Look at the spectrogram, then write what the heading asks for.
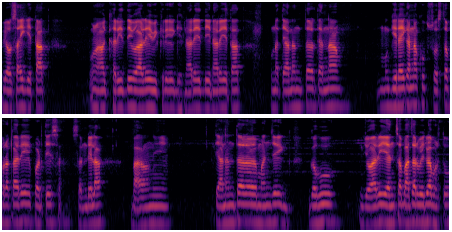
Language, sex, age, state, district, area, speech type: Marathi, male, 30-45, Maharashtra, Buldhana, urban, spontaneous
